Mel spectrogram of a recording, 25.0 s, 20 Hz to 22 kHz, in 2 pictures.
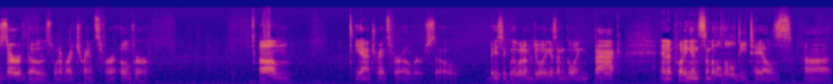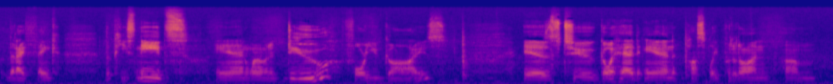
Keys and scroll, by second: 0.5 space, 3.8 space, 7.6 space, 10.8 space, 18.0 space, 23.1 space.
